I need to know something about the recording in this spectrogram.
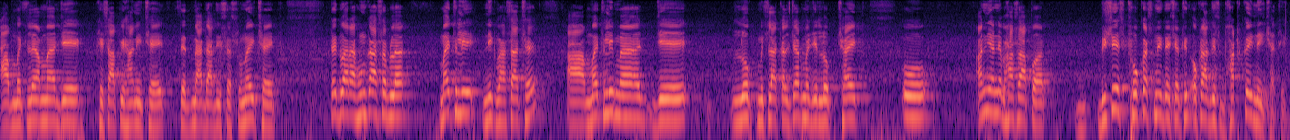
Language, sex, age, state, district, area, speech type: Maithili, male, 60+, Bihar, Saharsa, urban, spontaneous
